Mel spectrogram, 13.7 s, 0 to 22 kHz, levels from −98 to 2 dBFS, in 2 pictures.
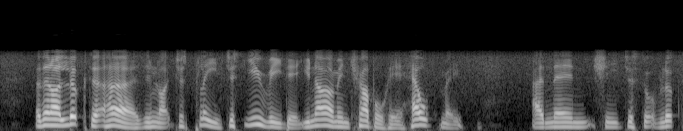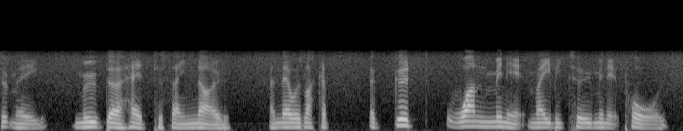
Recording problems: high frequencies cut off; severe; nothing above 4 kHz
hiss; faint; throughout; 25 dB below the speech

